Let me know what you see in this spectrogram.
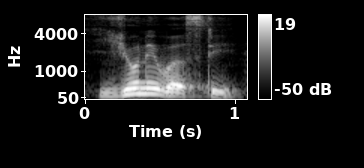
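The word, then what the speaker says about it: university: अगर आप गौर करें यूनिवर्सिटी वर्ड हालांकि शुरू यू से होता है जो कि एक वाल है बट इसकी साउंड को आप ध्यान से सुनने हाय studied in dash यूनिवर्सिटी यूनिवर्सिटीज की शुरुआत होती है यह से किसी वलसाड से नहीं होती आ वहीं कोई आवाज नहीं है यह की आवाज है इसलिए यहां पर भी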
